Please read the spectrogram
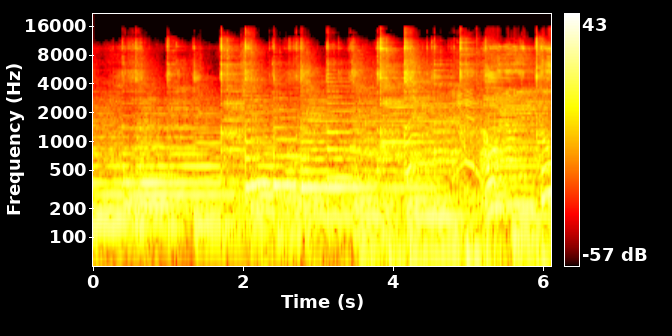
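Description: A live folk band playing the instrumental lead-in to a song on guitars, with long held notes and a wavering voice-like line near the end, just before the first sung verse.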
